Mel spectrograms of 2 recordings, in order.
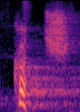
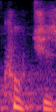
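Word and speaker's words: cwtch: Rhymes with butch. And hut, yes. But it's kut. So it's C. It's kutch.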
